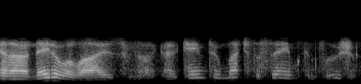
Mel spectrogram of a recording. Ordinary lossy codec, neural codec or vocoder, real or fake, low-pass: MP3, 32 kbps; codec, 16 kHz in and 24 kHz out, 1 kbps, XY-Tokenizer; fake; 5.4 kHz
